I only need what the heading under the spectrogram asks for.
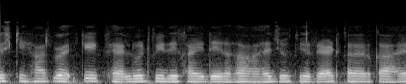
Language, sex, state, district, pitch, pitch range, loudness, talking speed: Hindi, male, Chandigarh, Chandigarh, 130 Hz, 125-135 Hz, -16 LUFS, 220 wpm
